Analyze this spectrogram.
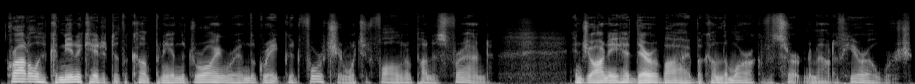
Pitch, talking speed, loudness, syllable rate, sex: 90 Hz, 225 wpm, -20 LUFS, 6.7 syllables/s, male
